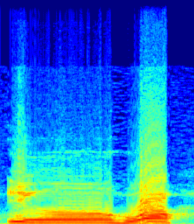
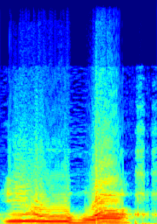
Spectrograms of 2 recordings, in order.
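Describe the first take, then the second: First: An l sound replaces the n before huwa. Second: A vowel sound replaces the n before huwa. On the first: "bukan il huwa" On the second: "bukan iu huwa"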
